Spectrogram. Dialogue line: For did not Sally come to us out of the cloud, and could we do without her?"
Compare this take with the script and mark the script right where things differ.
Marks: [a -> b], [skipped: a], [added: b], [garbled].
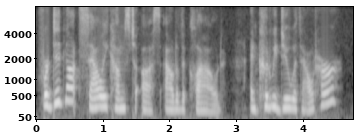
For did not Sally [come -> comes] to us out of the cloud, and could we do without her?"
